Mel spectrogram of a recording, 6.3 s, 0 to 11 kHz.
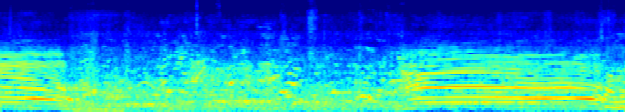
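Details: Cattle lowing at Ambari Haat cattle market in Dinajpur on 22 April 2024, where Friesian and cross-breed bull calves are traded: two long, harmonic moos, the second held about two seconds, over steady crowd murmur and market noise.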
